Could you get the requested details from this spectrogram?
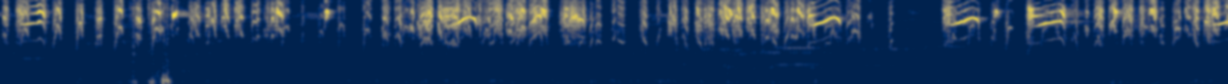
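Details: Sogok ontong, a sunbird, in a combined lure track: a steady stream of sharp, high, ticking chirps. Brief rising-then-falling whistled slurs break through now and then, and a low thud sounds early on.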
